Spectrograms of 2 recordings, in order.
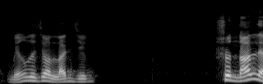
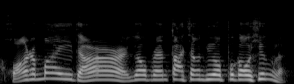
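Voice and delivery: calling out from behind; 6 semitones higher, 3 dB quieter than usual. Acted. Minister behind hails the galloping emperor, calling out. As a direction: stretch it out high, like hailing a rider ahead. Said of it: "这崔继书在后边就喊".

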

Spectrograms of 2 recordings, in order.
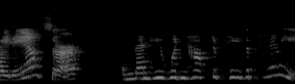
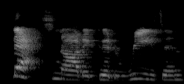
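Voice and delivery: troll voice; 3 semitones lower, 7 dB louder than usual. Acted. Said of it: "the troll said".

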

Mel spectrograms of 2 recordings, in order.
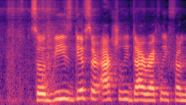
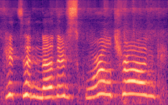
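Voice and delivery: higher, slower, laughing through the words; laughing delight; 10 semitones higher, 3 dB louder than usual. Real, not acted. Owner delighted by the new squirrel toy, laughing as she speaks. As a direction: laugh as you announce it.

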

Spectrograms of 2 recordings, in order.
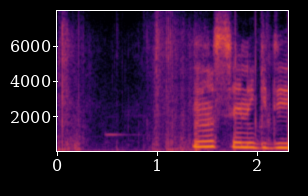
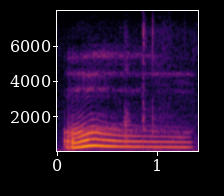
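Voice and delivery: usual speaking voice

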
